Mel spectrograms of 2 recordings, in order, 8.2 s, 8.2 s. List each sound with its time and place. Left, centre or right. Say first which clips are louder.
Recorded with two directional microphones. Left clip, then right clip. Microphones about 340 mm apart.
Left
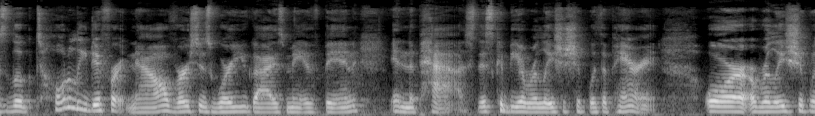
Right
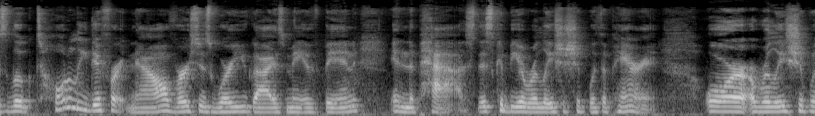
0.0 s speech: left 4 dB; right
0.6 s speech: left 6 dB; centre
